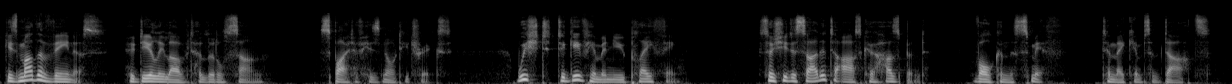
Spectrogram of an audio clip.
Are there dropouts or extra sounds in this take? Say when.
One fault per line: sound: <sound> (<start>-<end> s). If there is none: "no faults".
no faults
